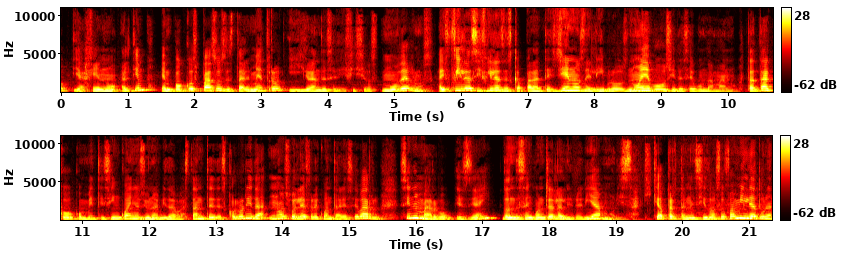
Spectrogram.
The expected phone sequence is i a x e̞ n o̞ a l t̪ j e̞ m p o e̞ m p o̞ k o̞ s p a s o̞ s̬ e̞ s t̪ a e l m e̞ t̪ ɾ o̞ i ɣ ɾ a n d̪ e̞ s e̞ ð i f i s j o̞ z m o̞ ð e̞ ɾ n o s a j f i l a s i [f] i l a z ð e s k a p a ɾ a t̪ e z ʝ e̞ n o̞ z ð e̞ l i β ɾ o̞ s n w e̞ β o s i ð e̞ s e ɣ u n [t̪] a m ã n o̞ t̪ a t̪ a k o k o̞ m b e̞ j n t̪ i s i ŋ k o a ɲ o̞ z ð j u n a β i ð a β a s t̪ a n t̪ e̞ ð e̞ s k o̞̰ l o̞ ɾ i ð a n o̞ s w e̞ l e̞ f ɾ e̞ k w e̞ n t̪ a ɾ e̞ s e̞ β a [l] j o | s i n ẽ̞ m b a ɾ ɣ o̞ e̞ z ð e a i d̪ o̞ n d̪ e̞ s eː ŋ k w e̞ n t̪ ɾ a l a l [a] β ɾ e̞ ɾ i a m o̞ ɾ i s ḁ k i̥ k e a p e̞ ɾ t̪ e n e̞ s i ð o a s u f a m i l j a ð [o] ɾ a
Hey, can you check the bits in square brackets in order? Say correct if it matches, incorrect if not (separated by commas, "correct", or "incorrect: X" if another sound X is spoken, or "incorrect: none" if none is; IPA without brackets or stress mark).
correct, incorrect: d̪, incorrect: r, incorrect: i, incorrect: u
